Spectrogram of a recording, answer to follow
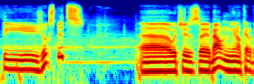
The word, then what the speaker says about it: Zugspitze: I mean, yes, I've been to I think it's pronounced the Zugspitze, which is a mountain, kind of a famous mountain in that area.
